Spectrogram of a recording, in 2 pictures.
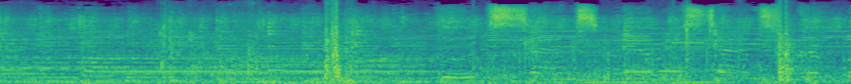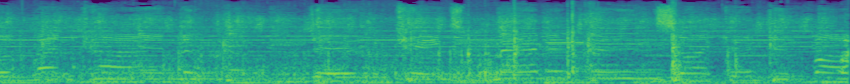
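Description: Skateboard tricks on concrete: wheels rolling and several sharp clacks of the board popping and landing, over music.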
